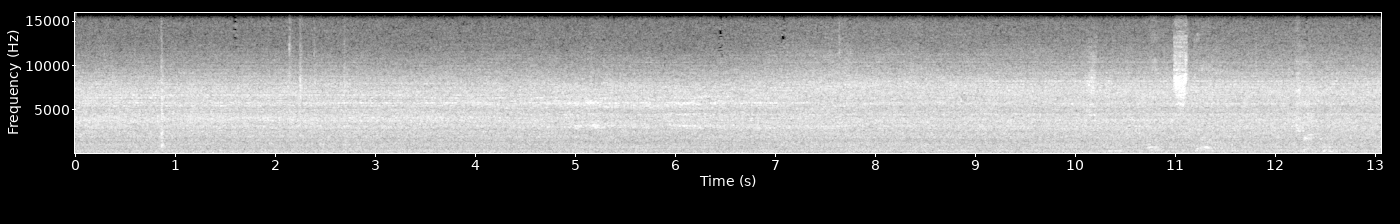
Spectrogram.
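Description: Steady airliner flight-deck noise in flight: an even rush of airflow and air-conditioning over the engines' hum, unchanging throughout.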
